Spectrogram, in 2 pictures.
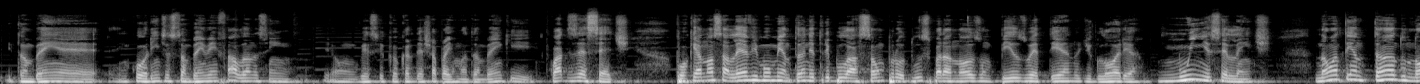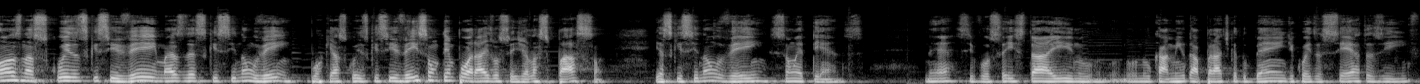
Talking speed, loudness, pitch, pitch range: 190 wpm, -16 LUFS, 140 Hz, 130-150 Hz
